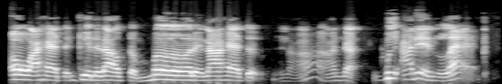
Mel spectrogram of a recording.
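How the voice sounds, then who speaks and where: A woman talks in an animated tone at a moderate pace and medium pitch. Her pitch varies in an ordinary way while her loudness swings widely. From Nigeria, Benin City, then Brooklyn, New York. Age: 20s. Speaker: life coach, army veteran. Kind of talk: interview, casual chat.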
